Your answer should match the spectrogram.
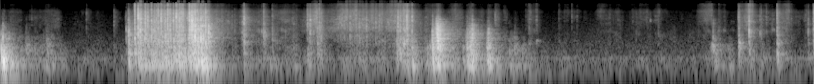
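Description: Tarot cards are shuffled nearby in several quick riffling bursts with short pauses, crisp papery flutters and taps, with no talk over them.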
